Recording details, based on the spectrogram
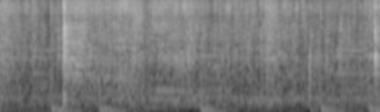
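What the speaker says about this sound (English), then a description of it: "Give it a good stir." Jamaican oxtail sizzles steadily as it fries in a pot, with a spoon sweeping through it in repeated stirring strokes about once a second, close and moderately loud.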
